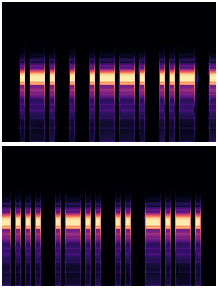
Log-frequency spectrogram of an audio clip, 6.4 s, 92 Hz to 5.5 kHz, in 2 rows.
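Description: Morse code, heard as a keyed tone, about 16 wpm, 600 Hz. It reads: REPUBLIC
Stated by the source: CW practice of national capitals at 16 words per minute, from ON6ZQ.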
